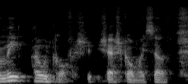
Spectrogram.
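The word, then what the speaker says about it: Šeško: Next one is Shesho as that's how you pronounce his name apparently. Not Cesco as I was saying all for the last good number of years. Shesho like you're Sean Conry.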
